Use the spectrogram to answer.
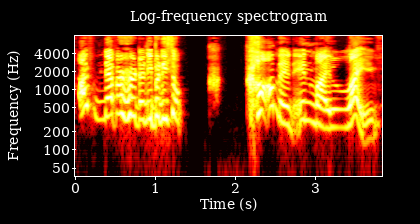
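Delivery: high, tearful rush that slows on common; a crying wife repeating how rude the hostess is. A narrator's reading. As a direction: rush then drag out the complaint through tears. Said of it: "exclaimed Edith brokenly".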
